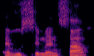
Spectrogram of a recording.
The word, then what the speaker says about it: Ewusi-Mensah: pronounce your name so correctly please if i pronounce wrongly but david evo simensa is it correct you did a great job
